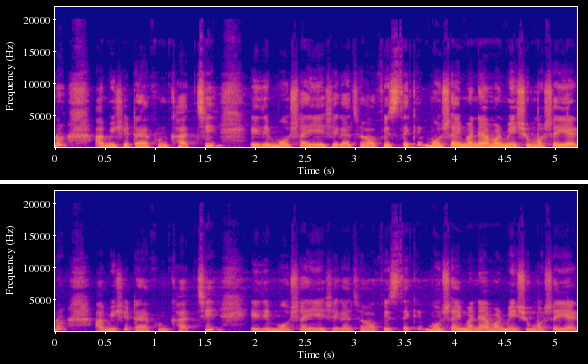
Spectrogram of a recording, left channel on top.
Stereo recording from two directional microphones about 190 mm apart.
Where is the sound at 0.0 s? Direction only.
25° left (ahead or behind).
